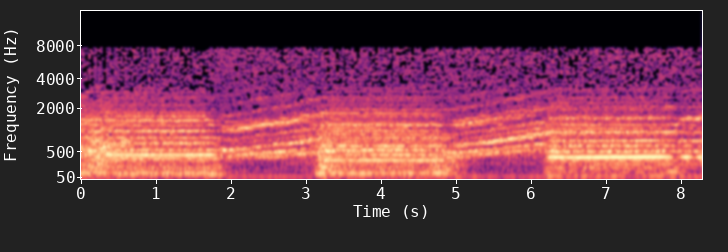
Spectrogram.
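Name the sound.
steam train whistle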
